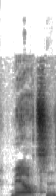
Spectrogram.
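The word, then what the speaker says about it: Märzen: The style, as I just said, is a Marzen, or as a lot of Americans pronounce it, a marzen, or an Oktoberfest.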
